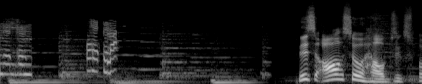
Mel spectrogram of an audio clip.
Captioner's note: high pitched voice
